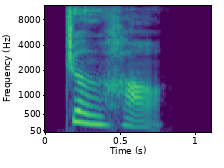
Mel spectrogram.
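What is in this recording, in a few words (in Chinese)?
"正好", Chinese; zhèng hǎo; พอดี; พอดีกัน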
